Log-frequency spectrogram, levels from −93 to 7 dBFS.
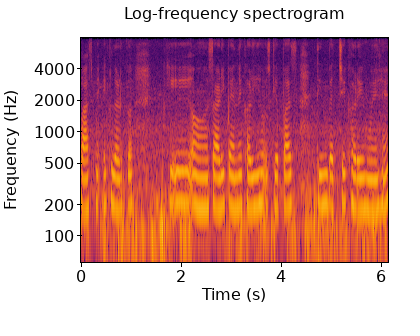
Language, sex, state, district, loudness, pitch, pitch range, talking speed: Hindi, female, Bihar, Saharsa, -15 LUFS, 185 Hz, 180-195 Hz, 185 wpm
